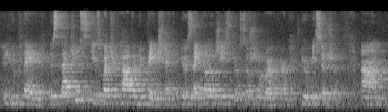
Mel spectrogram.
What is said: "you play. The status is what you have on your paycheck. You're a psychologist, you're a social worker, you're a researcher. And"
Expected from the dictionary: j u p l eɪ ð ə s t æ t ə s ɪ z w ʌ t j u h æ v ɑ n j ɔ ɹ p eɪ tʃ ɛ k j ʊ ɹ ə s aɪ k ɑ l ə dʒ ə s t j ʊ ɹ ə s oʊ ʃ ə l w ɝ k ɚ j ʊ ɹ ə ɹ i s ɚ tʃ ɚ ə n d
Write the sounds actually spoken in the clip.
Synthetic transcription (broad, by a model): j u p l eɪ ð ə s t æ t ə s ɪ z w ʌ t j u h æ v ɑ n j ɔ ɹ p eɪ ʃ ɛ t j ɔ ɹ s aɪ k ɑ l ə dʒ ə s t j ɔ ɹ s oʊ ʃ ə l w ɝ k ɚ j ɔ ɹ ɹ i s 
